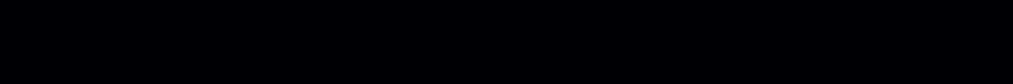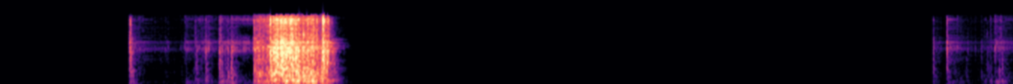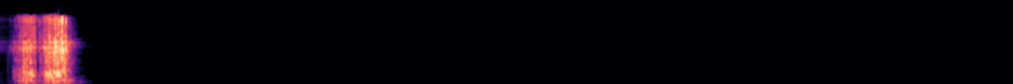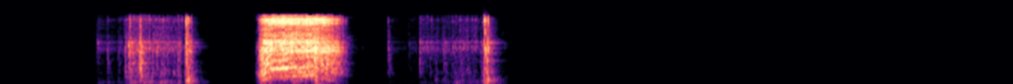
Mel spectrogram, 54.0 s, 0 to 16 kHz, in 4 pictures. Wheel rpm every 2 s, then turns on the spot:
0, 0, 0, 0, 0, 0, 0, 10, 10, 0, 0, 0, 0, 0, 0, 0, 0, 0, 0, 0, 0, 10, 20, 0, 0, 0, 0.
16-18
